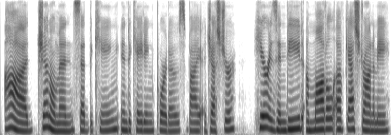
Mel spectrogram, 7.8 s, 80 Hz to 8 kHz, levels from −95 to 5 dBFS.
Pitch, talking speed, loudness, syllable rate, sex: 195 Hz, 130 wpm, -18 LUFS, 4.3 syllables/s, female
